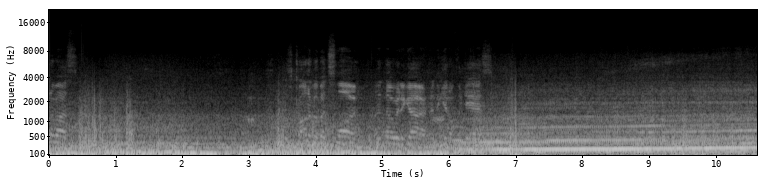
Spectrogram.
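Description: A car engine drones steadily, heard from inside the car.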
